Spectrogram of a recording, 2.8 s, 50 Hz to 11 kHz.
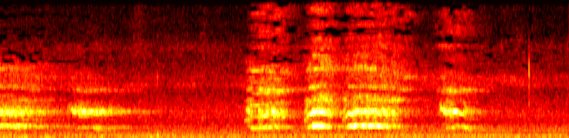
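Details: An 8-month-old junglefowl rooster being trained as a decoy, on one of its first few forest outings and still shy, gives a short, hoarse, rising-and-falling crow, with softer fragments before and after, over a quiet forest background.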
